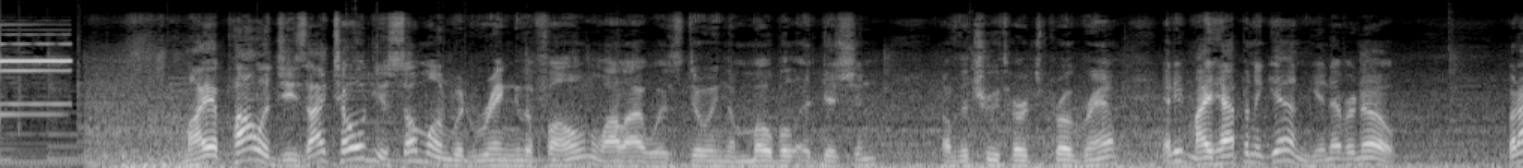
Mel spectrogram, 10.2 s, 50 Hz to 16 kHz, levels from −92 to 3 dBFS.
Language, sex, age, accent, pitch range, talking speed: English, male, 50-69, American, 110-160 Hz, 185 wpm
